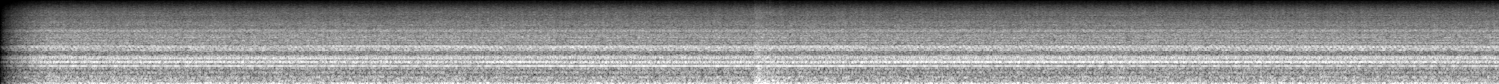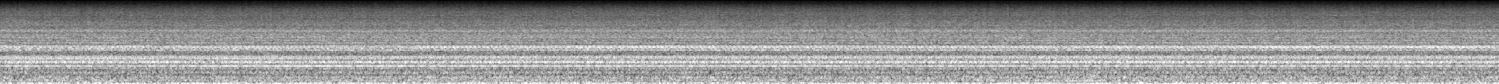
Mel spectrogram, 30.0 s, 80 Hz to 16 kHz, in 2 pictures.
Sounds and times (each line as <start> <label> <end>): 0.0 Rooftop HVAC 29.9
0.0 big industrial fans 29.9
